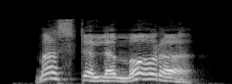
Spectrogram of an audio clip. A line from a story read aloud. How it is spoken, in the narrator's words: cried Ibelius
